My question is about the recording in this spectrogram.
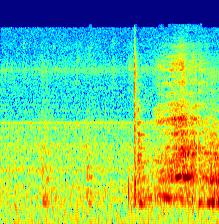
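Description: A quiet stretch, then a small click and a short rasping scrape beginning about a second and a half in.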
